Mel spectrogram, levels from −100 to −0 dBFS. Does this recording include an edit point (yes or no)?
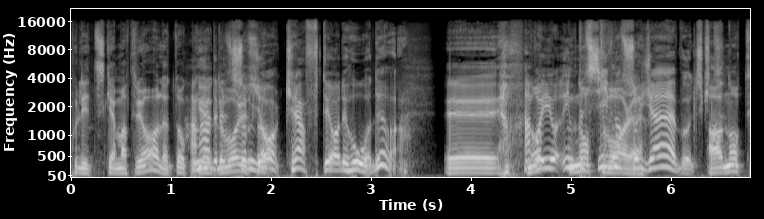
yes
